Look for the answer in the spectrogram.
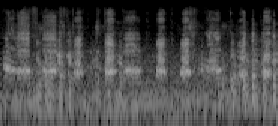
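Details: Breathy male Muscovy duck making soft, hoarse puffs like heavy breathing on a prank phone call, each huff short and paced irregularly, roughly two per second.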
